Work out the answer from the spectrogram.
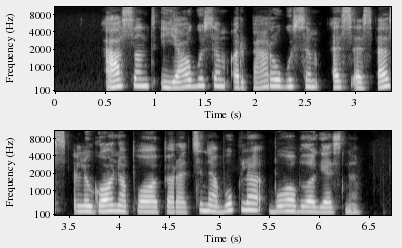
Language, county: Lithuanian, Vilnius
